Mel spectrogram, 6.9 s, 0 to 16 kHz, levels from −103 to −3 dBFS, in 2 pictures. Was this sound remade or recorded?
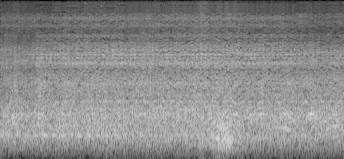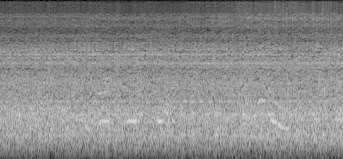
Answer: remade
